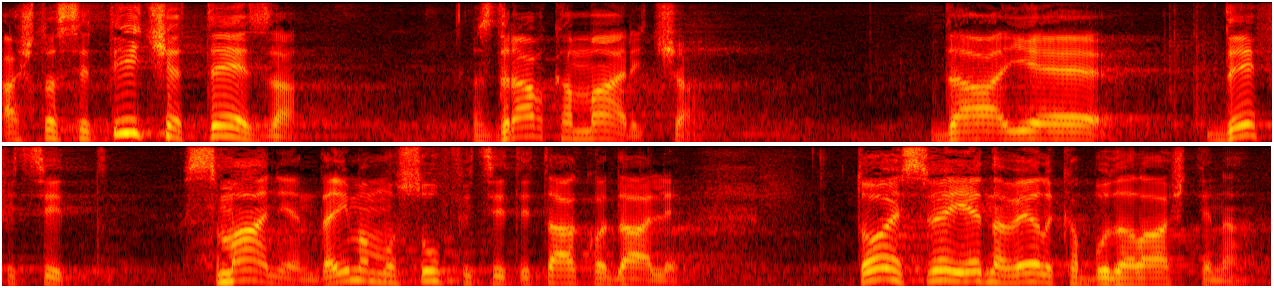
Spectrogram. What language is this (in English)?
Croatian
